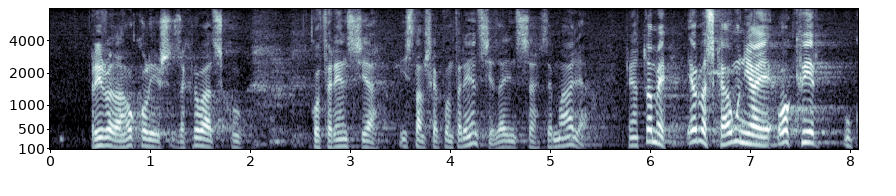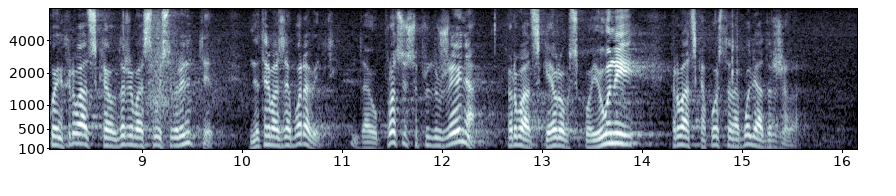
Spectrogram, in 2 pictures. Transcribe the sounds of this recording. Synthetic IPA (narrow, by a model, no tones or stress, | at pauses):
pɾiːɾo̞d̪ano̞ko̞liːʃzaxr̩ʋaːt̪skuko̞nfe̞ɾe̞nt̪sijaislˠaːmskako̞nfe̞ɾe̞nt̪sijazajed̪nit̪saze̞maːʎa̰ | pɾemat̪o̞me̞e̞vɾo̞ːpskauːnijaje̞ʔo̞kʋiːɾuko̞jemxrʋaːt̪skaod̪r̩ʒaːʋasʋo̞ːjsuʋe̞ɾenit̪eːt̪ | ne̞t̪ɾe̞bazabo̞ɾaʋḭt̪i̥d̪ajupɾo̞tse̞supɾid̪ɾuʒe̞ːɲa̰xrʋaːt̪skeeɾo̞psko̞juːnijixrʋaːt̪skapo̞st̪alabo̞ʎad̪r̩ʒa̰ʋa̰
